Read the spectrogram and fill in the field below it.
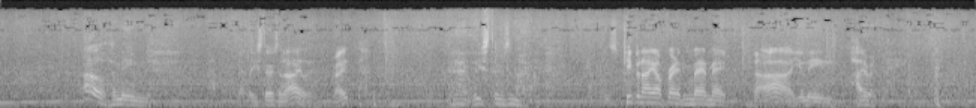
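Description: A second man speaks casually from the boat.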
